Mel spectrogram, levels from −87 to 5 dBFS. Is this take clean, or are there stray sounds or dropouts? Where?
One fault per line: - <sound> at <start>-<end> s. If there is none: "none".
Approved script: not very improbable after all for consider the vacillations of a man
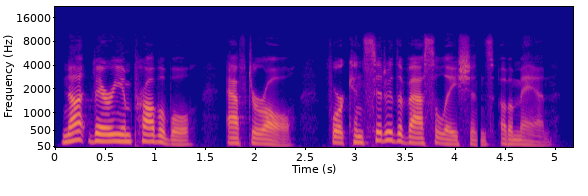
- dropout at 4.2-4.3 s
